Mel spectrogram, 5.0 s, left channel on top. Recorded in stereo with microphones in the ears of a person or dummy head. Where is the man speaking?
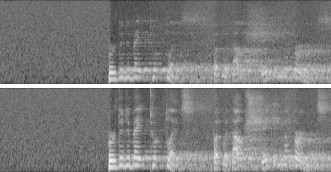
40° right (ahead or behind), 0.5 m; by 5.0 s 50° right (ahead or behind), 3.5 m.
